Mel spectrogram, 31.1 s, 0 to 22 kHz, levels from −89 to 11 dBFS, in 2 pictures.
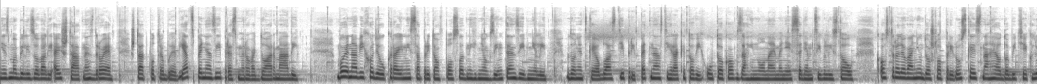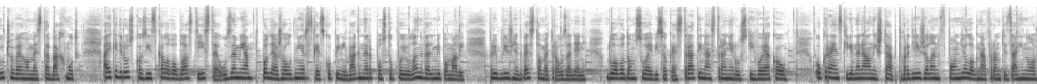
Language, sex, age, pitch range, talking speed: Slovak, female, 20-39, 170-195 Hz, 160 wpm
